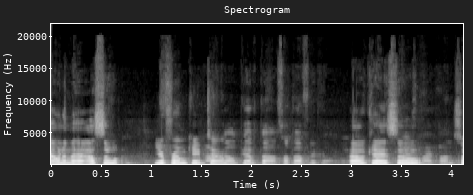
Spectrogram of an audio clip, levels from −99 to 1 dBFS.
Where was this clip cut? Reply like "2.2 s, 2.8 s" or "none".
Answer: none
